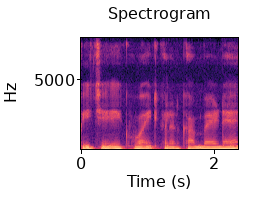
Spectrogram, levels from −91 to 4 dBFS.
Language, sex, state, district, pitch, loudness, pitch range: Hindi, male, Himachal Pradesh, Shimla, 125 Hz, -12 LUFS, 120-130 Hz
